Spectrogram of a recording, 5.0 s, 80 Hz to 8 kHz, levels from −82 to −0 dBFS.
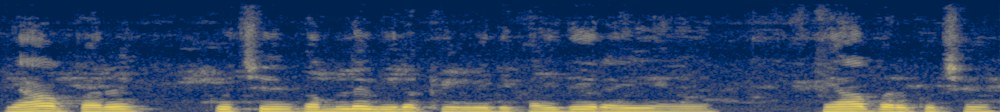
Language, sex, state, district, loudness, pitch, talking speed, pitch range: Hindi, male, Haryana, Charkhi Dadri, -15 LUFS, 150 Hz, 170 wpm, 140-160 Hz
